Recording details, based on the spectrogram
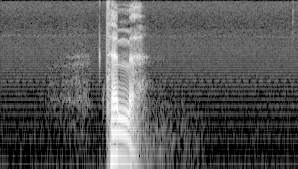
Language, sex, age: Norwegian, male, 57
